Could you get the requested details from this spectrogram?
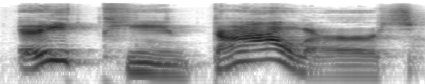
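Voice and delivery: slow, drawn-out disbelief; hammed-up incredulous question. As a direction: stretch it out in acted astonishment. Re-performs own game line.

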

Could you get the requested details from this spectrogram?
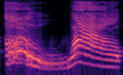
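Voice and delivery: high and loud mock-amazed exclamation; impressed daddy. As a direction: play the impressed husband, big and loud. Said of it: "something my daddy or my husband would do".

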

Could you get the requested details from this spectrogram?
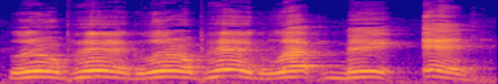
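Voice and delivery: loud, measured chanted demand; a hint of wolf, punching each beat; lightly voiced big bad wolf. Wolf knocks on piggy's door, loud chanted demand. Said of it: "And he says".

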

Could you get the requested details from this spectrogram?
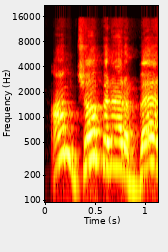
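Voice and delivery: ordinary talk, nothing marked

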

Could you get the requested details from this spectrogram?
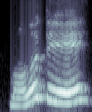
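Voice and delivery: usual speaking voice

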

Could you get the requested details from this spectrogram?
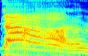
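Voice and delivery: sudden loud high yelp; startled electric-shock yelp. Retold or imitated. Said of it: "you go".

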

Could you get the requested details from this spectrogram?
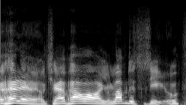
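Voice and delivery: British voice. Acted. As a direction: imitate an old-fashioned British gent hailing a chum. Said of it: "Americans didn't like the British voice".

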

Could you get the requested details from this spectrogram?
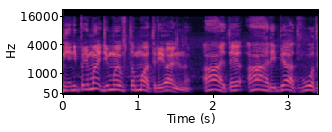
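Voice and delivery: ordinary delivery

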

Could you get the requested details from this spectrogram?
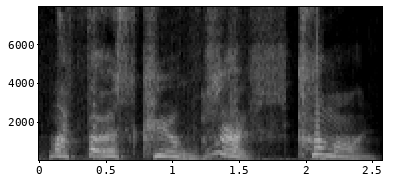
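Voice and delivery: loud, high celebrating cry; triumphant cheer. Real, not acted. Gamer celebrating a first kill, triumphant cheer.

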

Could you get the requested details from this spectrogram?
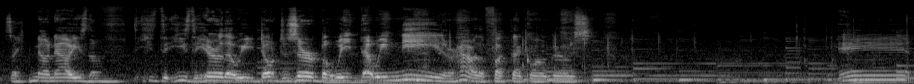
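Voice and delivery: ordinary talk

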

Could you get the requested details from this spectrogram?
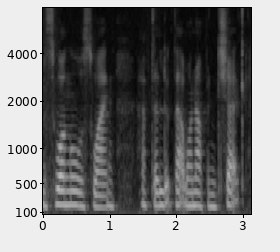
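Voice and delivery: ordinary delivery

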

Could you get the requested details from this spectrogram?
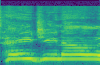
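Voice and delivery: high sing-out greeting; imitated calling out. Beachgoers greet the star player walking by, imitated high call.

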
